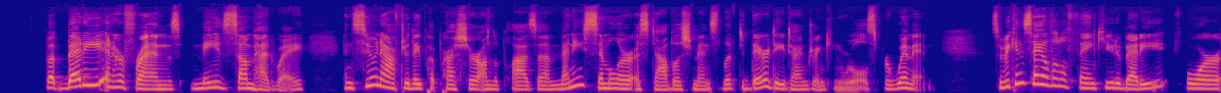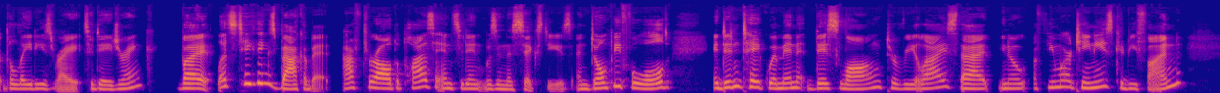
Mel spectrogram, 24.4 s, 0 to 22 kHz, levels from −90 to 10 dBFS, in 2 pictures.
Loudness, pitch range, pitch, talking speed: -23 LUFS, 185-240 Hz, 205 Hz, 200 wpm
